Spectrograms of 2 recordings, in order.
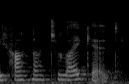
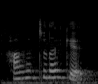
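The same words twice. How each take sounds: First: Said in the usual way. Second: Much higher pitch. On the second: Acted. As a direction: repeat it pitched well up, a delighted rhetorical question. Repeats question, second time higher.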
